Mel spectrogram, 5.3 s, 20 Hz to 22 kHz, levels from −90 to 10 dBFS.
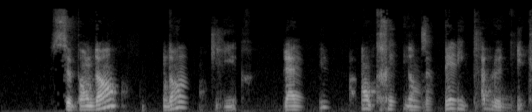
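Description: Speech with repeated packet loss (robotic sound) from 1.15 to 2.44 s and 3.55 to 5.20 s: seven gaps each, up to 180 ms, patched by extending prior sound, giving choppy speech with pieces missing. Between, at 2.53–2.86, 2.95–3.22 and 3.25–3.52 s, the audio is replaced by a fading buzz or hiss, likely long network dropouts.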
